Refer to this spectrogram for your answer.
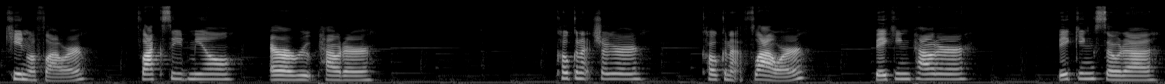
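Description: A young woman in her twenties hosts a cooking channel from her home kitchen, walking viewers through a recipe in an upbeat, friendly, chatty way. Her mid-range voice is bright and forceful.

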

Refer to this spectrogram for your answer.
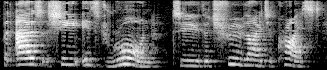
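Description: Middle-aged woman, devotional talk, slow and measured, fairly high voice, roomy echoey hallway, a bit off-mic. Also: recorded from a distance. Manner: slow, measured, gently emphatic delivery with hand gestures. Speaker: cathedral canon presenting a series. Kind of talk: reflective devotional talk and reading. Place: indoor hallway at the foot of a staircase. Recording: roomy echo, voice a little off-mic.

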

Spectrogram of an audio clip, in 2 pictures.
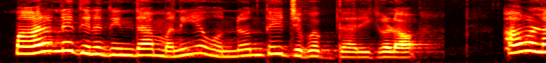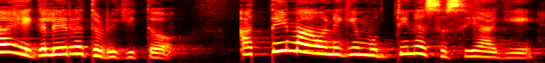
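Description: A woman narrates a romantic family story in an even, measured way. Her voice is pitched high. Its tone is warm and mellow.

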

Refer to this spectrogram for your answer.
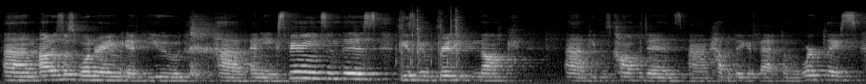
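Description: A woman's voice: on the low side, moderate pace, a bit bright, distant mic, slight background noise. A young woman from the audience politely asking the panel a question, a little hesitant. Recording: roomy hall, voice from the mic.

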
